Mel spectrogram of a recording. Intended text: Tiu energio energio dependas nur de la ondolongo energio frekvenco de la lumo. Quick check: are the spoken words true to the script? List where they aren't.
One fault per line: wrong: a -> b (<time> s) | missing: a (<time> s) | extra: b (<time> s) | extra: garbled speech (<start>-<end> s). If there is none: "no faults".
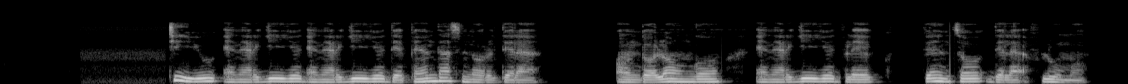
no faults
